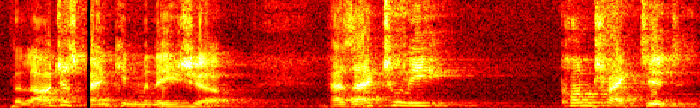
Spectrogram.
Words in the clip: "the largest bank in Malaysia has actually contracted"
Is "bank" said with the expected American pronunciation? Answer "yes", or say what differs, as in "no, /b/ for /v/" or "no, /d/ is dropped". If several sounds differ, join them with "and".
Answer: yes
